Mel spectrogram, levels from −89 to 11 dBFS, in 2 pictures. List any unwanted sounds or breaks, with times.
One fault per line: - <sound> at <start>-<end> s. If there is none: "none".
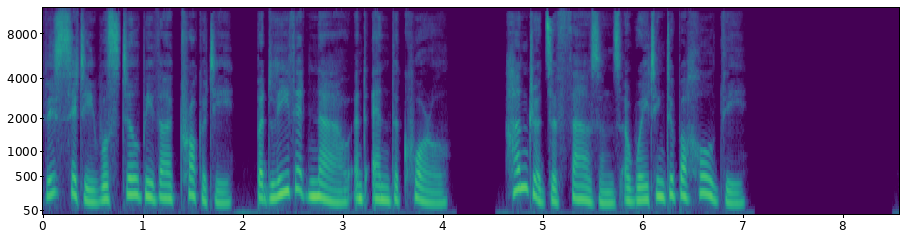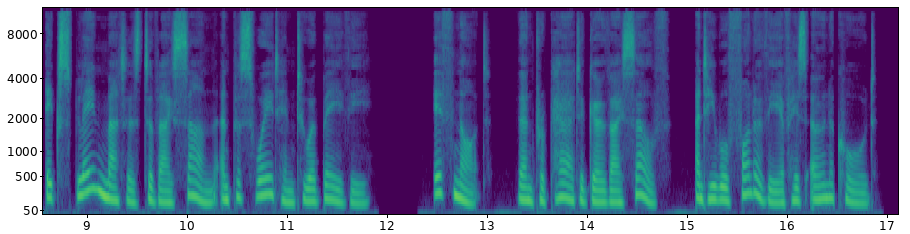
none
